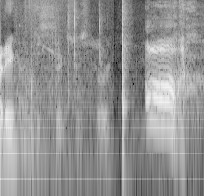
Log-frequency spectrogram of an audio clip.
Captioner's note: thud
